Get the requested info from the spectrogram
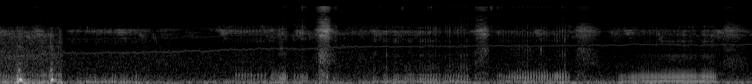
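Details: Old French Bulldog, aged 12, recorded on 6 June 2016. Low, rough snorting breaths and throaty grunts run throughout. Two sharp clicks open the recording, and nasal, groaning tones rise near the end over a faint steady whine.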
